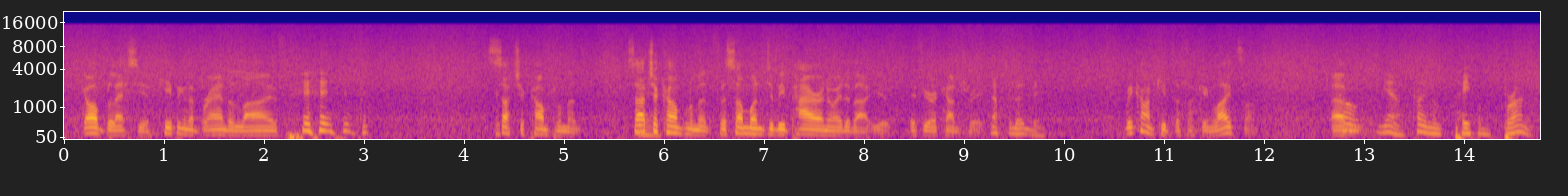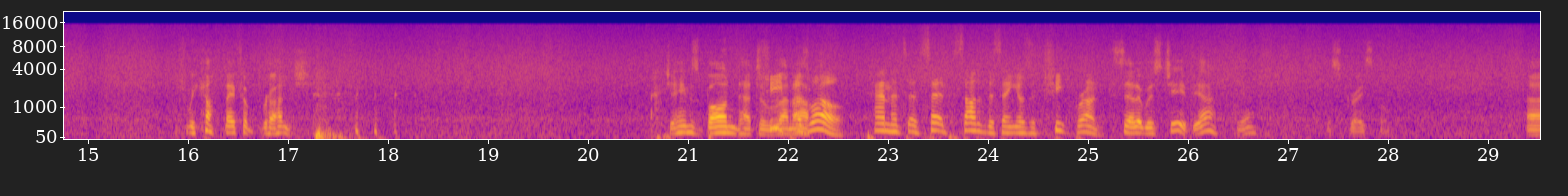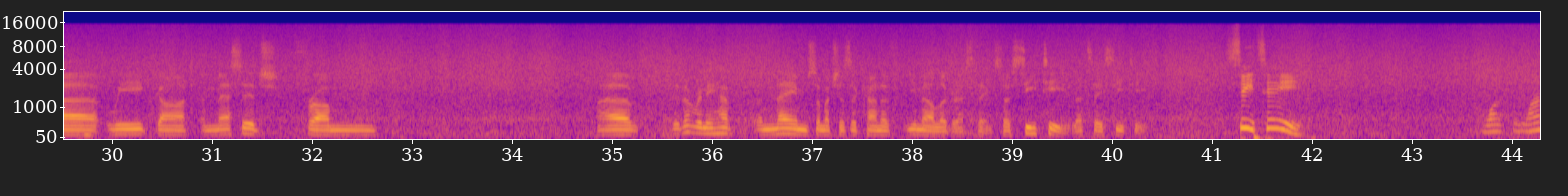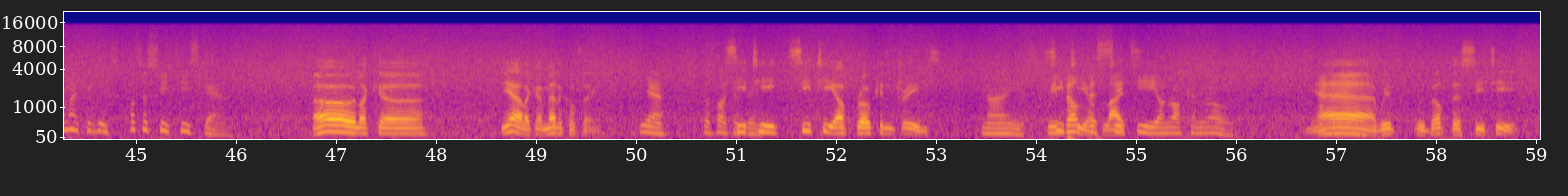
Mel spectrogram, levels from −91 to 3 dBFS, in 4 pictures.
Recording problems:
hiss; loud; throughout; 8 dB below the speech

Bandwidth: 15 kHz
